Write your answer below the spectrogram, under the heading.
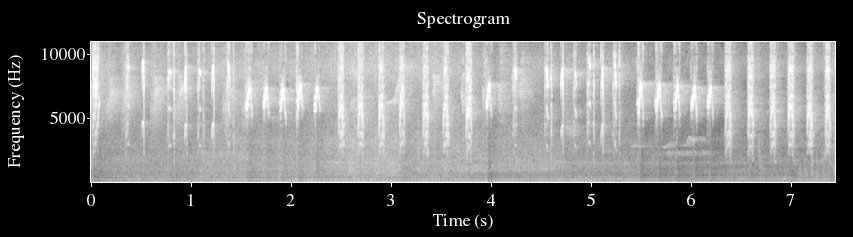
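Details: Sunbird (kolibri ninja) song meant to spur another bird to sing, filled with cricket, cililin and sparrow imitations: steady rapid high ticking, about four notes a second, with buzzy slurs between runs.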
